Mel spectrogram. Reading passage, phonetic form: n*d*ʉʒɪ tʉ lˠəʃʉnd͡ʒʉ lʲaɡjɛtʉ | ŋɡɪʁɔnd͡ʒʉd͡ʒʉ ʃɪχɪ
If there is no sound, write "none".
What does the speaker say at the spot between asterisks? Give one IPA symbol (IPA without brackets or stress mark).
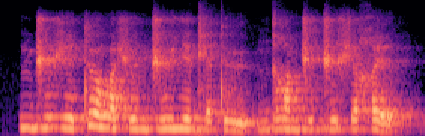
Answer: d͡ʒ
